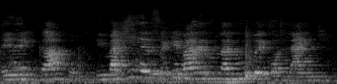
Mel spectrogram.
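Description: A woman with a Mexican Spanish accent telling a story live to children, expressive and often asking them questions, in a community cultural center. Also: a little high, normal speed, crowd noise. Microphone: distant microphone. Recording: echoey room, distant mic.

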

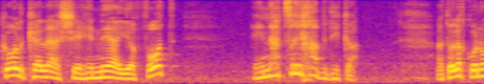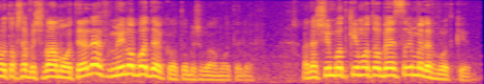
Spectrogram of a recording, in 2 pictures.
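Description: A man, a rabbi, giving an animated sermon, loud, repetitive and mocking. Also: high-pitched, slightly rough. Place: lecture hall.

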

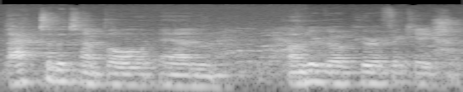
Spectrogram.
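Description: A middle-aged man with a Midwestern American accent speaks from far across a big church hall, and his voice echoes strongly off the walls. He tells the story slowly and reflectively, addressing the listeners directly. Steady room noise sits under his words. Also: mid-range voice. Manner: slow, reflective second-person storytelling. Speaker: priest leading a church forum. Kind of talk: guided meditation and interactive forum talk. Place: large church hall with tables of people. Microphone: handheld mic, filmed from far across the room.

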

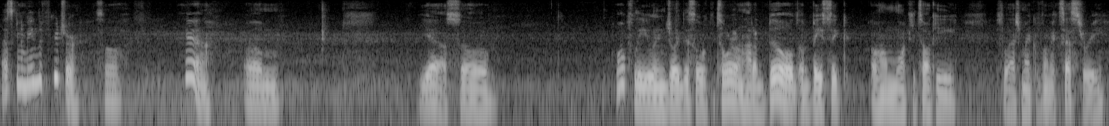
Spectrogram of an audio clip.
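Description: Animated yet measured, with long pauses, a young man's lowish, warm voice carries his rambling, offhand vlog talk. He sounds like an amateur, hesitant and meandering, filming in a small bedroom on a phone held at arm's length. The phone recording is noisy with distinct hiss.

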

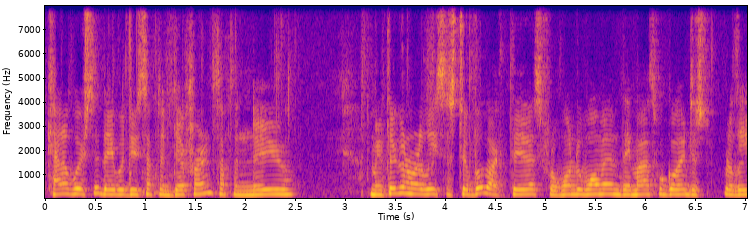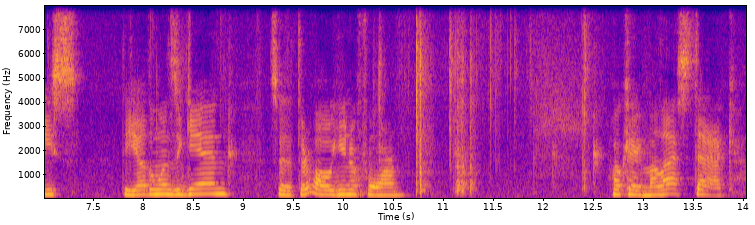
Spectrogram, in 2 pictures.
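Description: A woman talks casually through a haul vlog, chatty and full of fillers and restarts. She is slightly out of breath. Her voice sits in an ordinary middle pitch, with a faint hiss under the recording. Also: steady tone, a little fast, poor audio. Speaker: video collector vlogger.

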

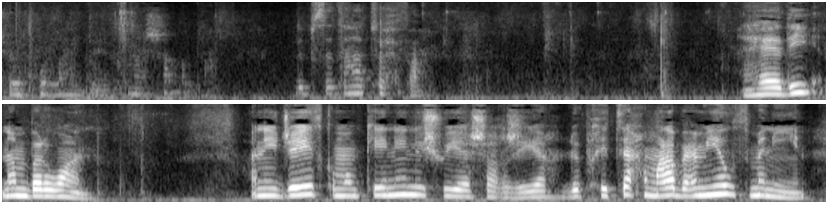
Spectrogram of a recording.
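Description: A woman's voice: fairly high pitch, racing, darkish tone. A woman with an Algerian Arabic accent showing abayas to viewers in a chatty shop walkthrough, mixing in French words and sometimes dropping to a near whisper. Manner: chatty, mixes French words, praising each garment. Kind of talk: live shopping try-on walkthrough.

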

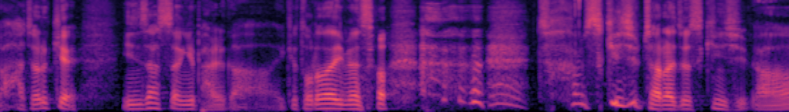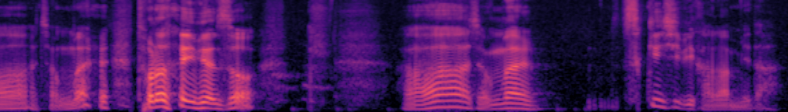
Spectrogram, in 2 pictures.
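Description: A man's voice: mid-range voice, creaky. A man giving live commentary over parliament footage, arguing heatedly with rhetorical questions, then chatting through the scenes. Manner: chatty, amused play-by-play.

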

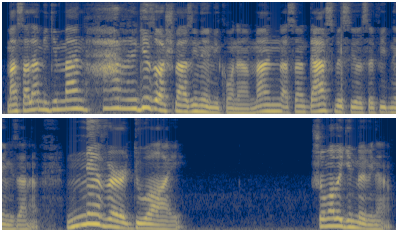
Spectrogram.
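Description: A man teaching an English grammar class, explaining in Persian and saying each English example slowly and carefully, with questions to his students. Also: fairly high pitch, expressive, pushed and bright. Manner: talks straight to students, asks them questions.

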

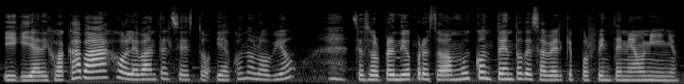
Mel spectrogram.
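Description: A woman reading a folk tale aloud to viewers in a gentle, homely storytelling manner. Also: mid-range voice, quick pace.

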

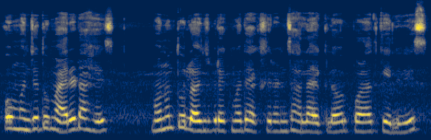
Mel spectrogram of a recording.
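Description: A woman's voice: on the high side, little pitch movement, fast, mellow. A woman reading the lines of a playful, teasing young husband in a storybook romance. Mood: surprised.

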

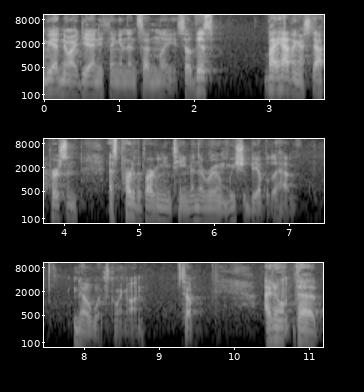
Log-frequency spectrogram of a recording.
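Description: A man chairing a city council meeting explains a policy in a bright, gravelly voice that sits a little low. He halts and restarts often while hedging his points. He has the hiccups. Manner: halting, hedging speech with restarts. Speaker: council president.

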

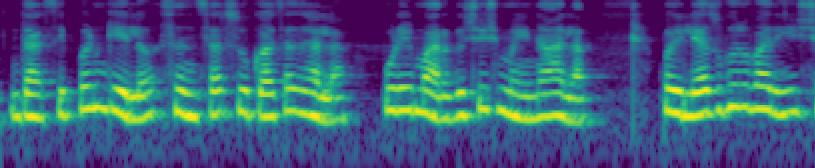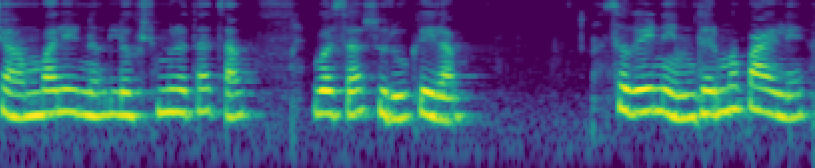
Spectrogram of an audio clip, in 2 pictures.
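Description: A woman storyteller narrating a devotional tale in a measured, rhythmic recital. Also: on the high side, dark tone.

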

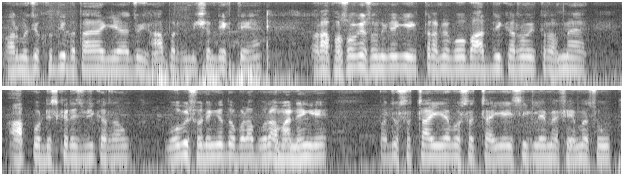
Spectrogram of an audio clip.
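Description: Standing in a parking lot, a middle-aged career counselor speaks straight into a handheld phone at arm's length for a review vlog. His fairly high, gravelly voice stays level and a little fast as he gives blunt, frank warnings, with a slight hiss or hum in the audio.

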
